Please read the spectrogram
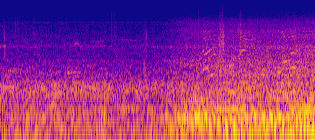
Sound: engine running; car trunk closing

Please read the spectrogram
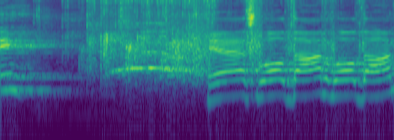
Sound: claps

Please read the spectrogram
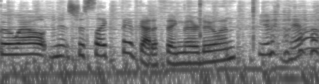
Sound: laughs

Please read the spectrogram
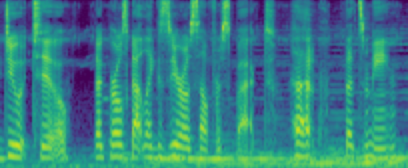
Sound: laughs

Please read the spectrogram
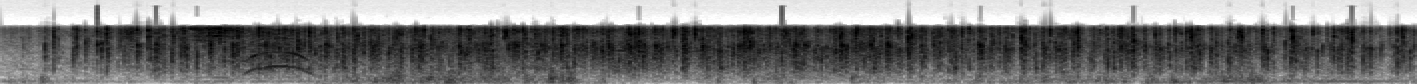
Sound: applause

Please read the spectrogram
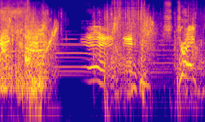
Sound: groaning

